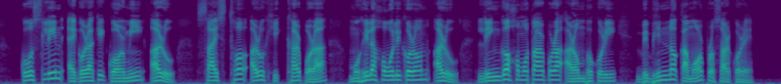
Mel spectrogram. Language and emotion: Assamese, neutral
